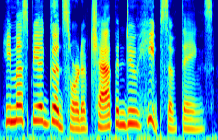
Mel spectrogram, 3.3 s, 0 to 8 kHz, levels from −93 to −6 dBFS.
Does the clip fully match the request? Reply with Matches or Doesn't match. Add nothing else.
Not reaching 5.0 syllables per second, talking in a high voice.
Matches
